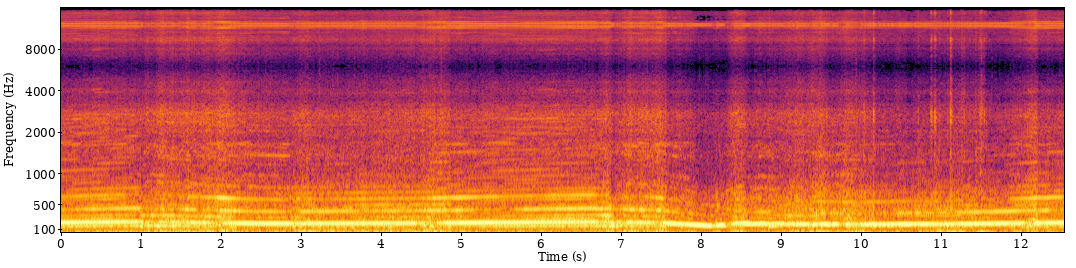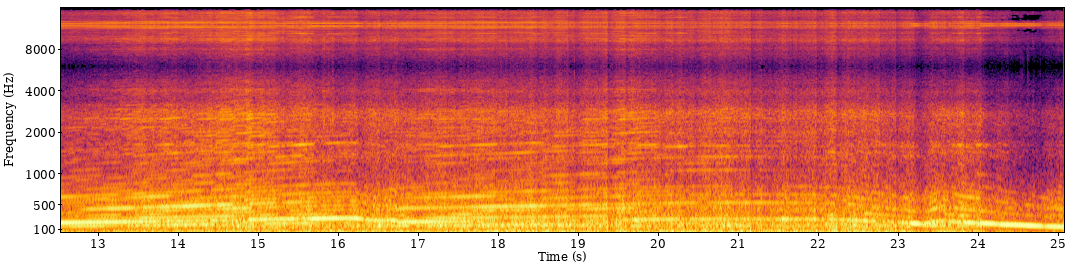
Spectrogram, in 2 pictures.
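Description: A car's engine running hard on a track lap, heard from inside the cabin with road and wind noise. Its note holds steady, then falls sharply three times, about a third of the way in, past halfway and near the end, and climbs slowly again in between.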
